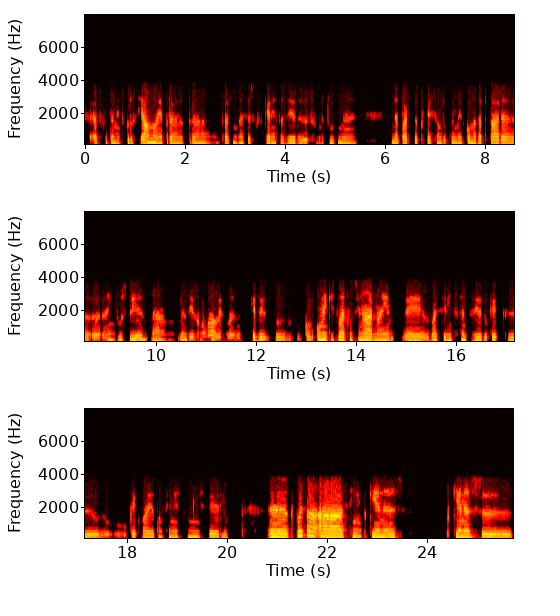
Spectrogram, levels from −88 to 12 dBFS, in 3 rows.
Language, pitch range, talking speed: Portuguese, 180-195 Hz, 155 wpm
